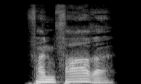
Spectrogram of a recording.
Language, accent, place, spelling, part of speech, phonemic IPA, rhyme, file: German, Germany, Berlin, Fanfare, noun, /ˌfanˈfaːʁə/, -aːʁə, De-Fanfare.ogg
- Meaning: fanfare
